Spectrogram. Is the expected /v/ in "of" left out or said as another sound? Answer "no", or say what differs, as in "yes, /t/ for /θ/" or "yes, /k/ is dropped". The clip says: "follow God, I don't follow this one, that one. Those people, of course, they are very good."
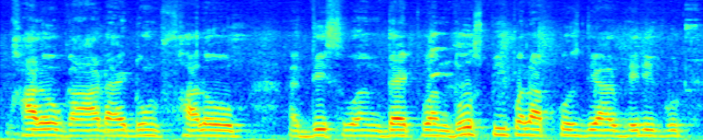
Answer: yes, /p/ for /v/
